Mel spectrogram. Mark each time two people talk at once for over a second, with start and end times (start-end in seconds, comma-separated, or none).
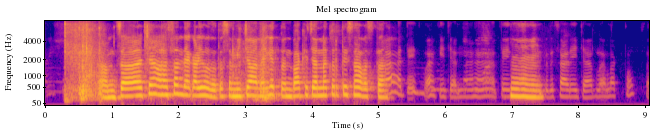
none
